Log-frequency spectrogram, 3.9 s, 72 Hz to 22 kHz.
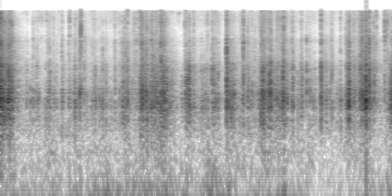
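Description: A small 3x3 plastic Rubik's cube has its layers turned quickly by both hands using fingertips and nails. It makes a rapid, dense stream of dry clicks and rattles from the plastic pieces, centered in the mid range with bright upper content and almost no low end. The clicks stop instantly, with no ring.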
